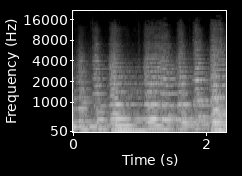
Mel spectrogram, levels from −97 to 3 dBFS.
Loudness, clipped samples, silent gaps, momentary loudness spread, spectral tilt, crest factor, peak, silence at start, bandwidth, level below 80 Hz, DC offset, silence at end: -23 LUFS; under 0.1%; none; 6 LU; -7 dB/octave; 16 dB; -6 dBFS; 0 s; 12 kHz; -30 dBFS; under 0.1%; 0 s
